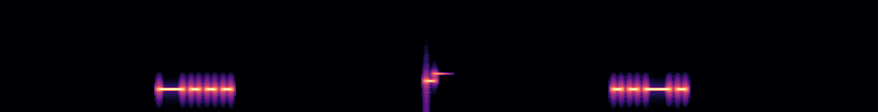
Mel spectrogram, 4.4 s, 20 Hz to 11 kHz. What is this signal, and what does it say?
Morse code, heard as a keyed tone, about 30 wpm, 700 Hz. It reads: B F
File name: Single-Letter-Number-30wpm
